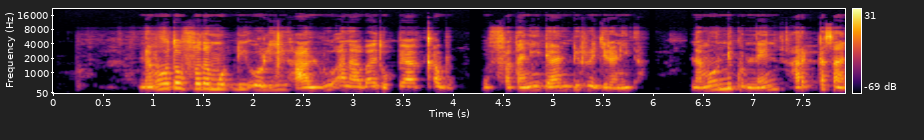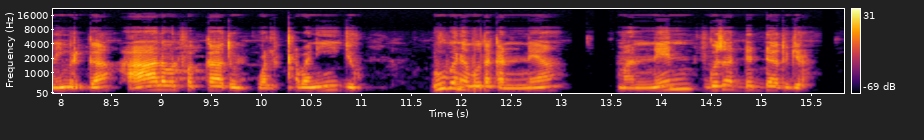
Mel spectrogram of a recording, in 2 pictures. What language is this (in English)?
Oromo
